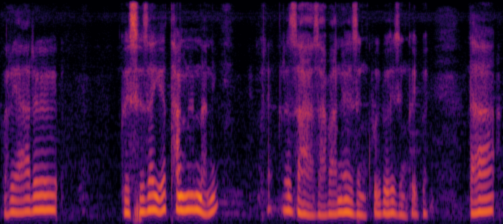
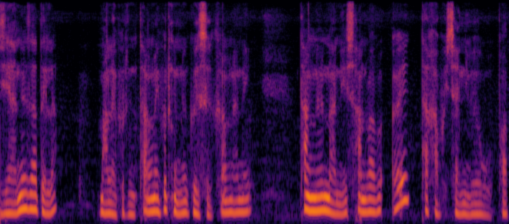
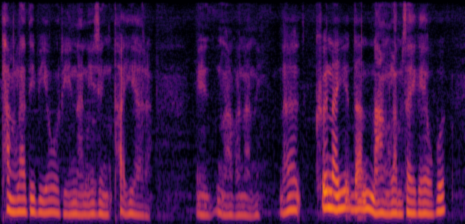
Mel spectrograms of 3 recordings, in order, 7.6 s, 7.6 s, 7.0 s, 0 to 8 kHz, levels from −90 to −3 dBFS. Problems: low volume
